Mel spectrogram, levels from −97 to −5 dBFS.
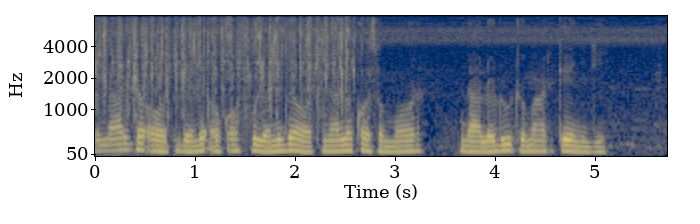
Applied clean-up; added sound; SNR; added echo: none; Rattle (instrument); 14 dB; none.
